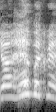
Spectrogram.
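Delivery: put-on, high-pitched yell. Retelling confronting the governor as people moved in, retelling a yell. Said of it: "I'm yelling".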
